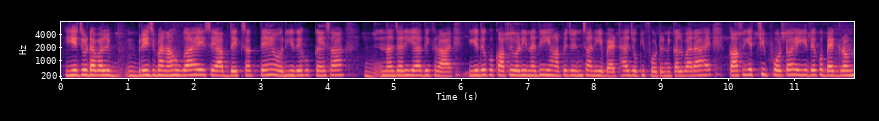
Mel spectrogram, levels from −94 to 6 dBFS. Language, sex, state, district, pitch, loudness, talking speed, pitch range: Hindi, female, Uttarakhand, Tehri Garhwal, 245 Hz, -18 LUFS, 230 wpm, 235-255 Hz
